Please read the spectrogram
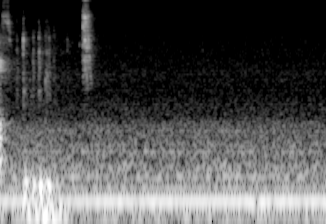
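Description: A few quick computer keyboard keystrokes in the first second, over a low steady hum.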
